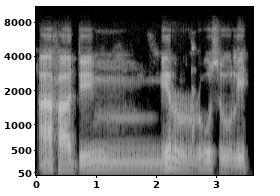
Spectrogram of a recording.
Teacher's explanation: suaranya masuk giih mimnya dibaca dobel ya Ada ditandai dengan tasdid mim tasdid dibaca ghunah atau mendengung ditahan dua harakat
